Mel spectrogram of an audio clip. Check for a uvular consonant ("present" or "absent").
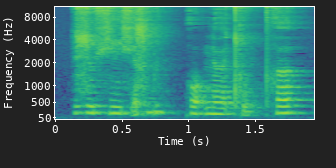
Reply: absent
